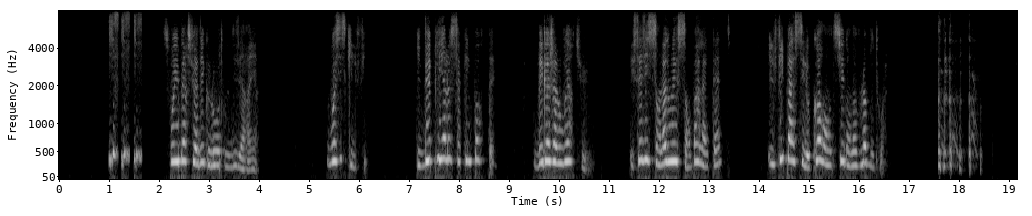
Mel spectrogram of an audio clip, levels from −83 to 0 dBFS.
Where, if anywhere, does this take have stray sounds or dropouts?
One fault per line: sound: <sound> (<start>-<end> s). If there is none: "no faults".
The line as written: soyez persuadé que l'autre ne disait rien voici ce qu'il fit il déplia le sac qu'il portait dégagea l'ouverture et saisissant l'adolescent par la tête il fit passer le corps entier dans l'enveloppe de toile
sound: laugh (1.0-1.7 s)
sound: cough (17.6-18.5 s)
